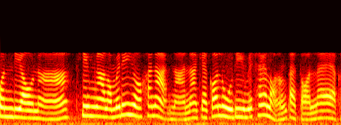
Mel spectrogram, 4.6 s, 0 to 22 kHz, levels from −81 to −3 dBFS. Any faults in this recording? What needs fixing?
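No faults found; nothing needs fixing.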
